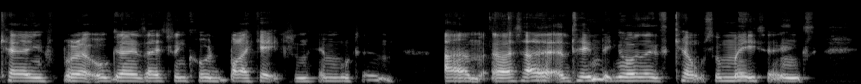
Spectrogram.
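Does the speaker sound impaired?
Yes: cerebral palsy.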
